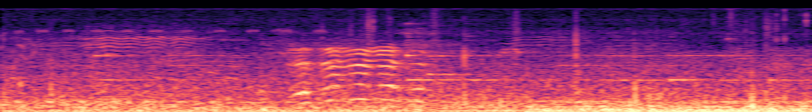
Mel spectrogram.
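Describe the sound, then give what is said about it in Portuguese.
Goats bleat as men herd them toward a fence: a few wavering, nasal bleats rise out of a steady background rumble. “Eles tangem os bodes para a cerca.”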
